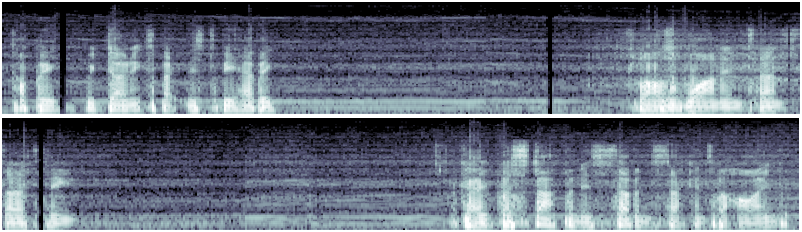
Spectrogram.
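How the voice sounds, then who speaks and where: A man working as a race engineer, giving clipped, procedural instructions over a motorsport team radio. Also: lowish voice. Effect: team radio transmission. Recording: noisy distant radio, car and engine noise.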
